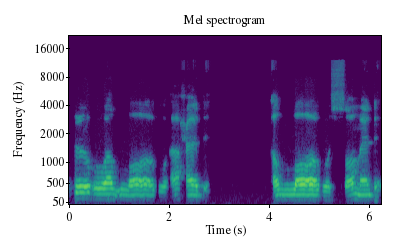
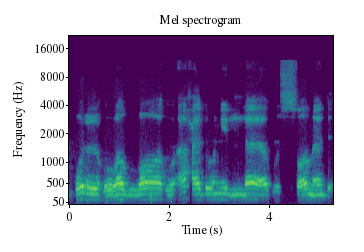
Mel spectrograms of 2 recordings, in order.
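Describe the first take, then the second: First: It stops after ahad, then restarts at Allahus. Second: It runs on without a stop, adding 'nun'.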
